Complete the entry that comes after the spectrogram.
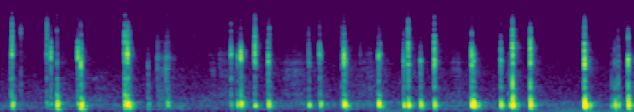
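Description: Long nails tap the sides of a glossy hollow plastic LED face mask, making quick, dry clicks with a hollow low body and a bright top. The taps come in uneven bursts with short pauses and die away almost at once.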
